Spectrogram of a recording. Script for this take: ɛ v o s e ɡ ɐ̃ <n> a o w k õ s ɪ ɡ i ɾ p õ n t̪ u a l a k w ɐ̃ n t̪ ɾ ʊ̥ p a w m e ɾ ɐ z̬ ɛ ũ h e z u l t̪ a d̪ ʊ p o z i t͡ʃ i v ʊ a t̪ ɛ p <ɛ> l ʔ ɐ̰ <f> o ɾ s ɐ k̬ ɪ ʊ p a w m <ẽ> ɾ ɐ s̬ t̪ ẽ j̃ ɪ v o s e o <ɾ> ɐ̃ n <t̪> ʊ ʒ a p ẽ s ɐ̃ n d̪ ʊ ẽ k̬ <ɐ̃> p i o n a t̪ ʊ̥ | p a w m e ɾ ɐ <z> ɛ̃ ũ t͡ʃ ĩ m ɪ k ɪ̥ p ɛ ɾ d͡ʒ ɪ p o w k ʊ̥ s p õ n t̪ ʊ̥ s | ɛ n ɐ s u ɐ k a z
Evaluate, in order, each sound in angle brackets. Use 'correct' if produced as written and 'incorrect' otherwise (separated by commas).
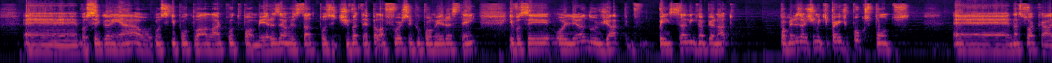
incorrect, incorrect, correct, incorrect, incorrect, incorrect, correct, correct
